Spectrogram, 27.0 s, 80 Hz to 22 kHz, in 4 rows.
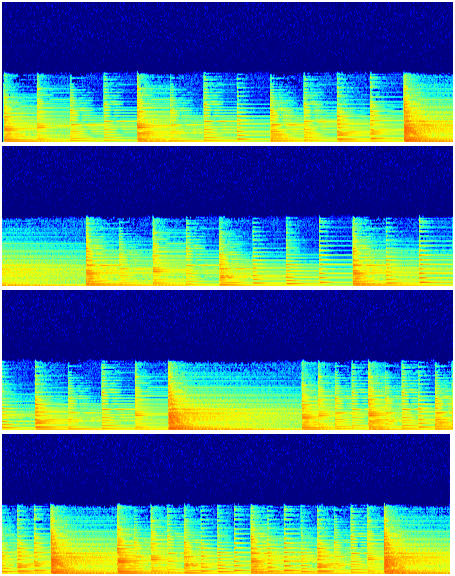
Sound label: Bdim7, piano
